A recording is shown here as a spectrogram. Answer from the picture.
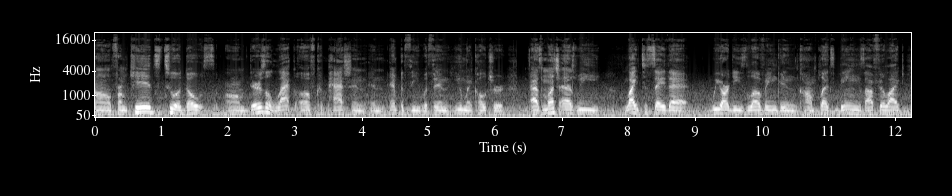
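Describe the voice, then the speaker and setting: Noticeable background noise sits under a man's medium-pitched voice. He speaks at a fairly slow pace with ordinary pitch variation. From US South, Atlanta. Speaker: vlogger. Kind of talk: personal testimony.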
